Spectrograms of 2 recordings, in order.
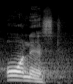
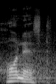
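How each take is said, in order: First: The word starts directly with a vowel. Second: The word starts with an h sound. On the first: The speaker calls it right. "ऑनेस्ट ना कि हॉनेस्ट" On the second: The speaker calls it wrong. "ना कि हॉनेस्ट"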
